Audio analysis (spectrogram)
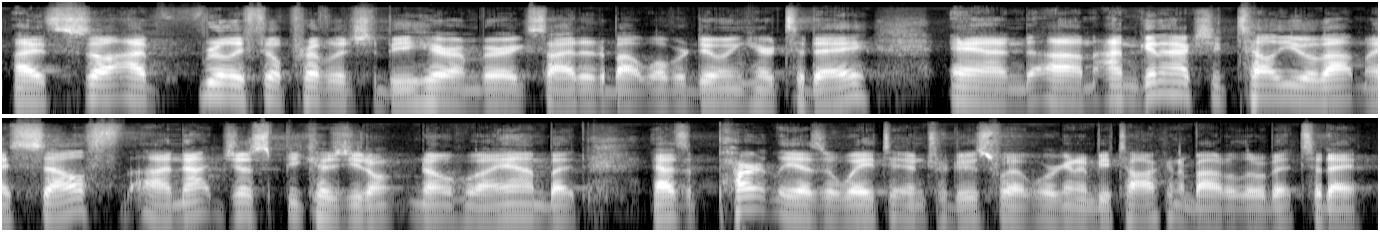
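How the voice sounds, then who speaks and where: A man's voice: mid-range voice, fairly even intonation, quick pace, pushed and bright, clean tone. A man from Western Canada giving a conversational sermon as a guest speaker, self-deprecating and often laughing.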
